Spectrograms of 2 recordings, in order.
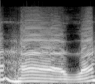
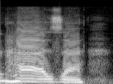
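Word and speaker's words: هذا: Kemudian pada lafal dza hadza hati-hati dan melafalkan dza. Jangan dibaca dengan haza. Jangan kita ganti dengan huruf zai ya teman-teman. Karena di sini tidak ada huruf zai, tapi yang ada huruf zal.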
